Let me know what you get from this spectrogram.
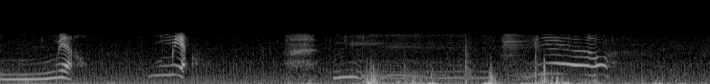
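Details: Tabby kitten Pusslin, at play, gives a rising meow that climbs and then breaks off, followed by shorter meows and a bright final one. Human speech and rustling handling noises run through the middle.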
